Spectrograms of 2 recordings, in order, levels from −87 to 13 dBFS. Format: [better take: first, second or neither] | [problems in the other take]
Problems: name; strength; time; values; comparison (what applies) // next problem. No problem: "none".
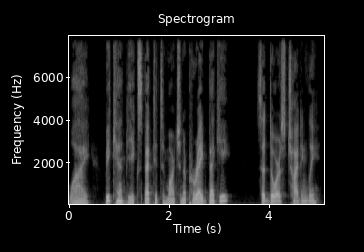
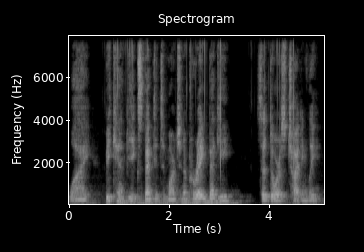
first | background sound (Scissors); 16 dB below the speech // room echo; dies away in 0.3 s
